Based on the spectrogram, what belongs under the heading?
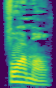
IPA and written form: ˈfɔː.məl (Formal)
